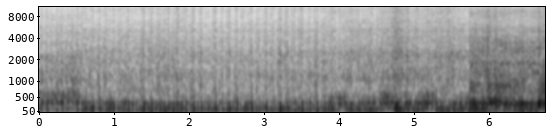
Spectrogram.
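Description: A motorcycle engine idles loudly with a rapid, steady throbbing.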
